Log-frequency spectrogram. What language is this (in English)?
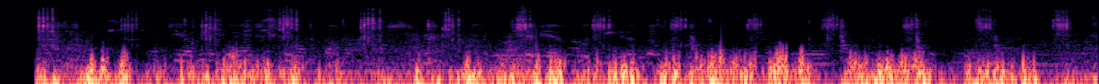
Polish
